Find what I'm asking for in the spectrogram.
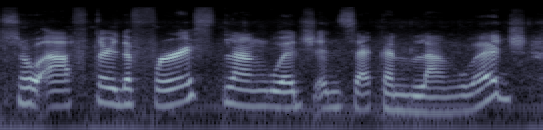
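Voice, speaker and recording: A woman speaks with a Visayan accent. Noticeable background noise runs behind her. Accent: Filipino (Visayan) English. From Philippines, Agusan del Sur (Mindanao). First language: Bisaya (Cebuano). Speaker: teacher. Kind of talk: lecture. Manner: repetitive, self-correcting.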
